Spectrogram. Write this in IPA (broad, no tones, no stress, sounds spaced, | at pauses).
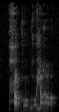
ħ ɒ k ɔ̰ ɡ ɔ̰ j ɑ̰ ɾ ɑ̰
